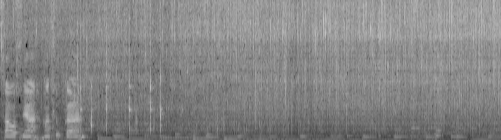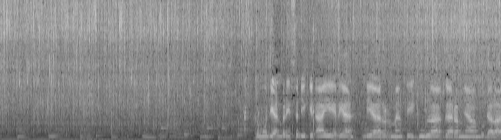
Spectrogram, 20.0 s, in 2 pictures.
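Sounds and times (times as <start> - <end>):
background music with bass line: 0.0 - 20.0
sauce sizzling in a wok: 0.0 - 20.0
spatula stirring: 0.7 - 6.7.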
